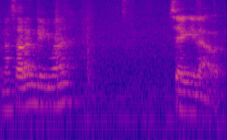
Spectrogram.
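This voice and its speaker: A man's voice: fairly high pitch, moderate pace, fairly bright tone, slight background noise. A young man hosting, introducing a casual video challenge in an upbeat way. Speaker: host. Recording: echoey room, voice from far off.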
